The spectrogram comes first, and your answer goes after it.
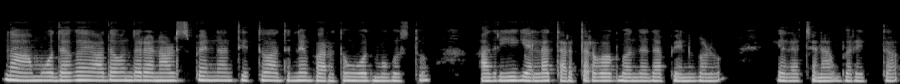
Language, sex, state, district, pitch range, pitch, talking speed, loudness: Kannada, female, Karnataka, Chamarajanagar, 170-185 Hz, 180 Hz, 155 wpm, -19 LUFS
